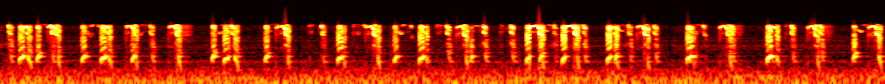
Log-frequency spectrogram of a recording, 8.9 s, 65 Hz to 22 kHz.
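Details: During their daily nest-site meeting in Manchester, NH, 2 September 2018, a Peregrine falcon pair gives steady grating calls on a live webcam, notes in quick pairs and runs throughout.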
